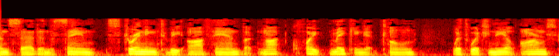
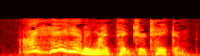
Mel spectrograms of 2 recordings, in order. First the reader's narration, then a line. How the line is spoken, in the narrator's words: Meg cried, covering her face with the theatrical anxiety and pleasure which only sub-teenage girls and really bad actresses can manage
